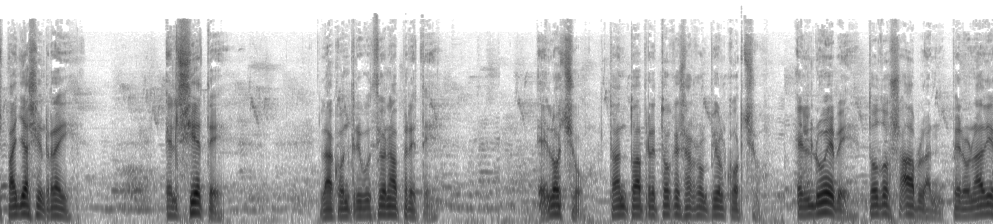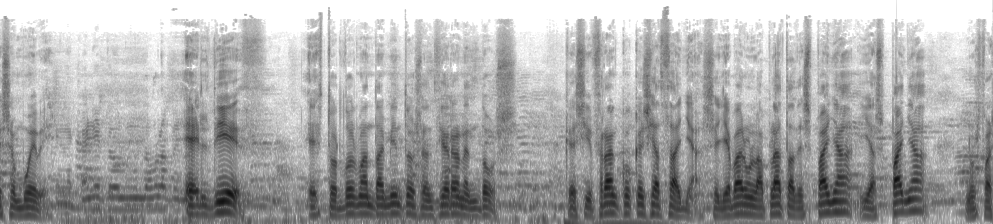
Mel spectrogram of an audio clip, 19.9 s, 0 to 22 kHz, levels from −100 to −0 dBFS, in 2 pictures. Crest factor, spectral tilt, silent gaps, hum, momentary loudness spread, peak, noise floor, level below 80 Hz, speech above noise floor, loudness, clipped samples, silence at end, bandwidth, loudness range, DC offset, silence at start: 20 dB; -5.5 dB/octave; none; none; 17 LU; 0 dBFS; -47 dBFS; -48 dBFS; 28 dB; -20 LUFS; under 0.1%; 0 s; 16.5 kHz; 4 LU; under 0.1%; 0 s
